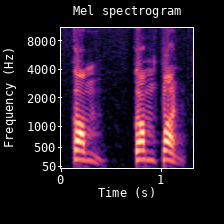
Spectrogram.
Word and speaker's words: कंपन: अब यहाँ पे दोस्तों जो इस बिंदी का उच्चारण है, इसको जब आप पढ़िएगा कंपन कंपन, तो इस बिंदी का उच्चारण म के रूप में है।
